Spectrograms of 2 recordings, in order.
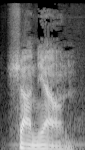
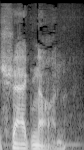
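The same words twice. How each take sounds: First: The gn is said like ny in canyon. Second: The g and n are said as separate sounds. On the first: The speaker calls it wrong. "it is not Chagnon" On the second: The speaker calls it right. "that's the way he pronounced it"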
